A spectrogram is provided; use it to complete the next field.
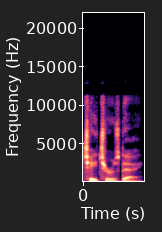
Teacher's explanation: Thursday starts with the TH. Your tongue must go between your teeth. You have to blow air. Thursday. The vowel is also different.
